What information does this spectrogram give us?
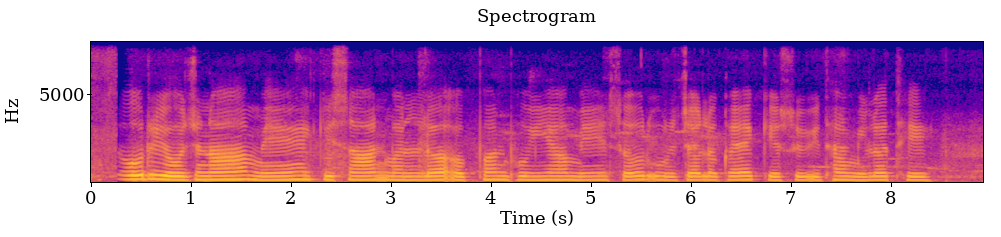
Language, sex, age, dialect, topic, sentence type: Chhattisgarhi, female, 36-40, Northern/Bhandar, agriculture, statement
